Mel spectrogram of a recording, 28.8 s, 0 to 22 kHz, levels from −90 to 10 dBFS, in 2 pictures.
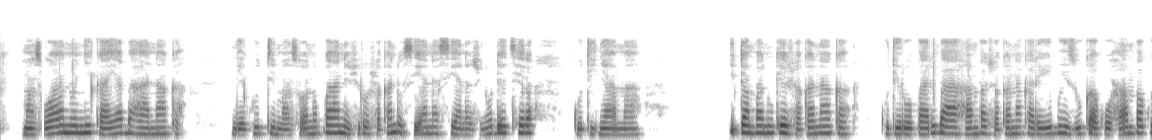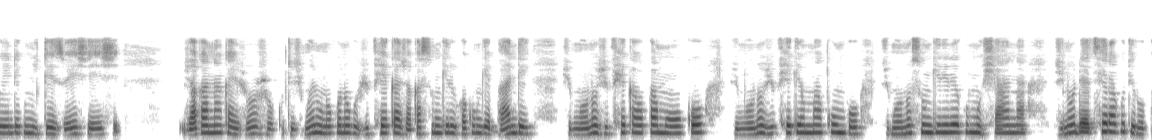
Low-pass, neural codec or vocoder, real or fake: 7.2 kHz; none; real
